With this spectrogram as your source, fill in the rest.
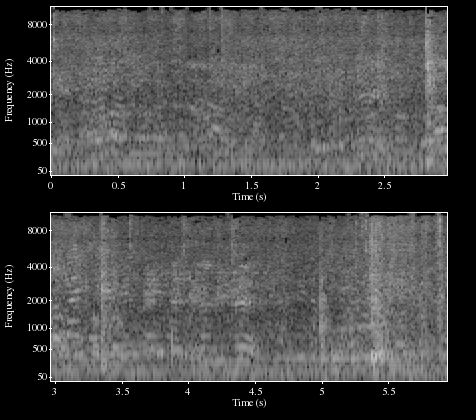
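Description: Metal cans clink as they are set down on a metal counter.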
